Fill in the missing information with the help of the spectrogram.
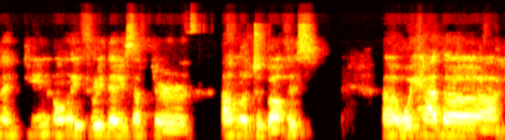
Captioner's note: faintly speaking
